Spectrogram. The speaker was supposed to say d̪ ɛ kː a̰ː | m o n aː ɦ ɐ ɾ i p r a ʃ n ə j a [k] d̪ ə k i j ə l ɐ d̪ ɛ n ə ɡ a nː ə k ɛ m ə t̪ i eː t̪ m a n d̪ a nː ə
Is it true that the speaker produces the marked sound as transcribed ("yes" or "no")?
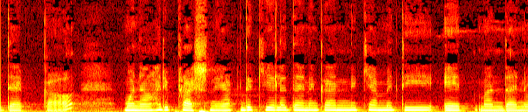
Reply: yes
